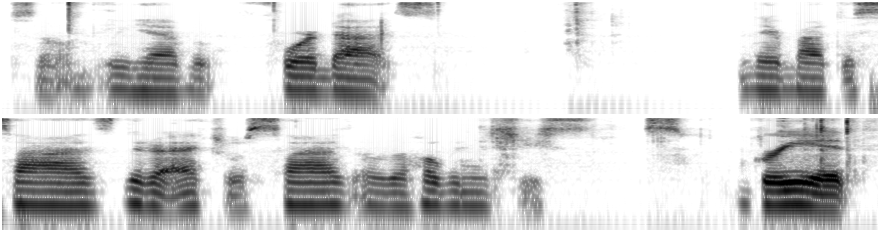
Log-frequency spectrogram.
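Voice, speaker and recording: A woman's voice: extremely low pitch, level tone, a little hiss or hum. A woman from Michigan with a Southern US accent, rambling in a casual way as she decorates her planner. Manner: slow, soft-spoken, rambling with restarts. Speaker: planner vlogger.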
